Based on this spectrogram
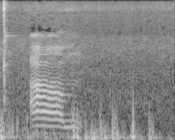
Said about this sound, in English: Woo, it is windy, honey.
